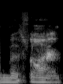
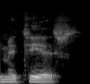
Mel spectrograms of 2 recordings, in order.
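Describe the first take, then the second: First: The name is said with an American pronunciation. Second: The name is said with a European pronunciation. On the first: "We're in the U S. He's American. Let's go with Matthias" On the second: "if you were in Europe, it might be Matthias. That's how they would pronounce it"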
